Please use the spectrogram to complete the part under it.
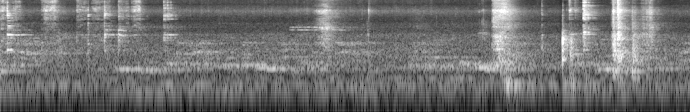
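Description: Sambar being stirred in a pot brings soft intermittent clinks and scrapes of a utensil against metal, close and quiet, with a few sharper knocks toward the end and no talk.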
